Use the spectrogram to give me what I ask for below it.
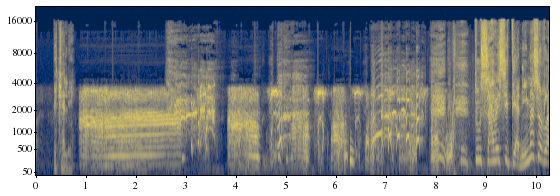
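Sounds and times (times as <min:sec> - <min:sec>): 
speech: 0:00.4 - 0:01.6, 0:04.4 - 0:10.2
person imitating donkey bray: 0:00.8 - 0:03.0, 0:03.8 - 0:06.7
laughter: 0:04.6 - 0:08.2.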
